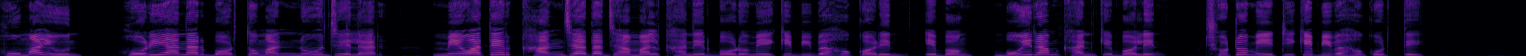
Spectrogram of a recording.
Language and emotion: Bengali, neutral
